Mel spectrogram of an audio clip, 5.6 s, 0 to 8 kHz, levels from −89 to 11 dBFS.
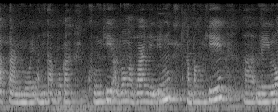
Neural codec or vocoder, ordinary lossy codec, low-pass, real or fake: none; none; 7.2 kHz; real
